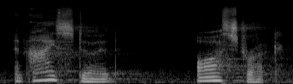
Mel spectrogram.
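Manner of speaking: usual speaking voice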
